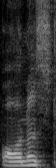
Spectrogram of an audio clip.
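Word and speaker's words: honest: hour ಅವರ ಅಲ್ಲ hour on ಹಾನೆಸ್ಟ್ ಇದರ ಉಚ್ಚಾರ ಹಾನೆಸ್ಟ್ ಅಲ್ಲ ಆನ್ ಹಾನೆಸ್ಟ್ ಮ್ಯಾನ್ ಆನ್ ಆನೆಸ್ಟ್ ಮ್ಯಾನ್ on honour on honour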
